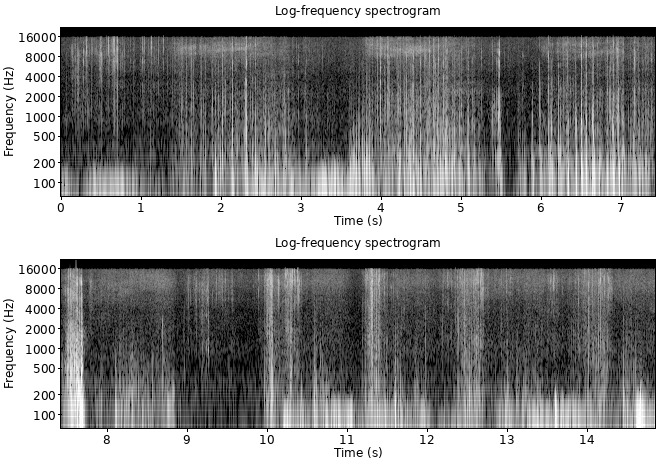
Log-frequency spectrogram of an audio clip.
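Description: Fingertips and nails of both hands rub and scratch a folded, iridescent faux snakeskin vinyl sheet with a holographic scale texture lying flat. The result is a close, muffled, low rumbling rustle, with occasional sharper, brighter scratches. A quieter lull falls near the middle before the scratching resumes.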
